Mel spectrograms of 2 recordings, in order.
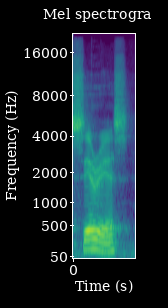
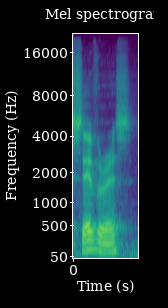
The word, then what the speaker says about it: Severus: time for some reason i always remembered it as serious but it's severus yeah so that's fun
